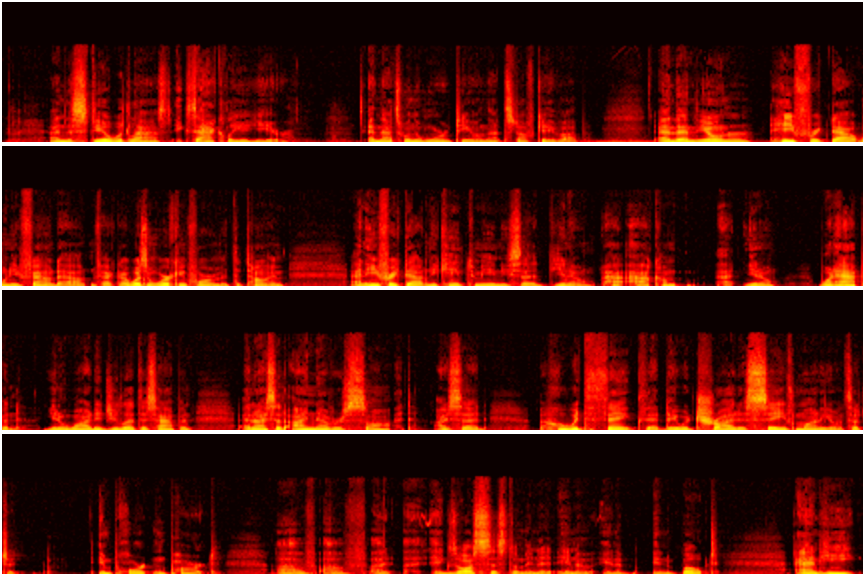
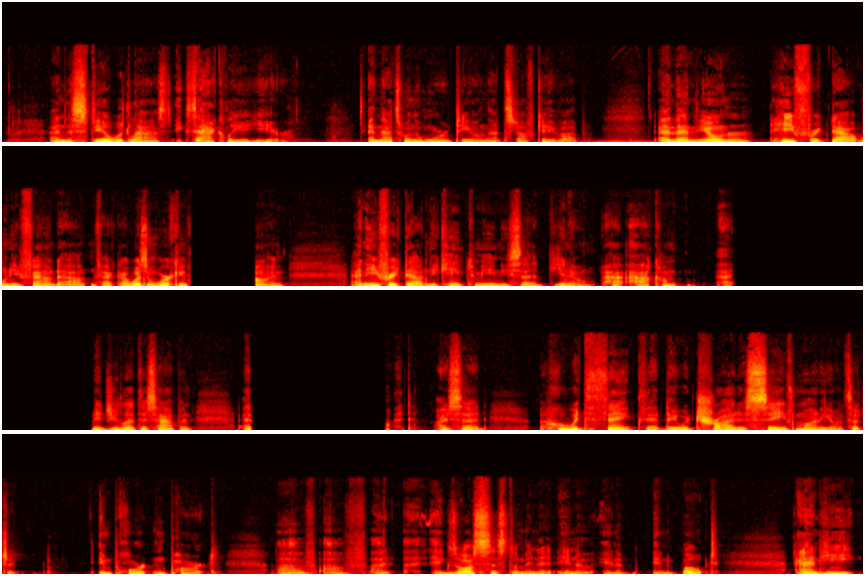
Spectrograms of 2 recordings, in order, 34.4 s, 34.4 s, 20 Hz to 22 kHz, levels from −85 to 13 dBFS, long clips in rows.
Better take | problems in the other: first | audio cutting out; at 10 s for 0.5 s, at 16 s for 2 s and at 20 s for 1.5 s

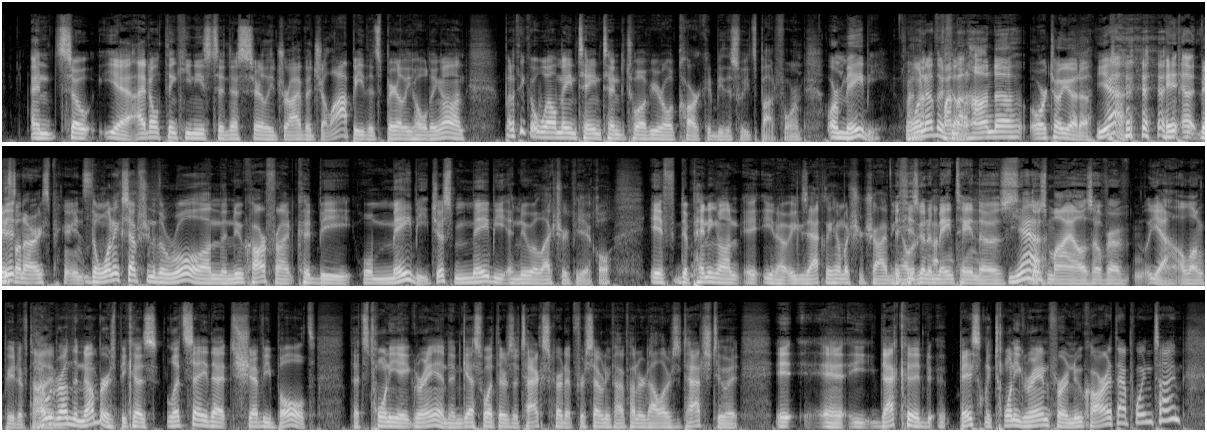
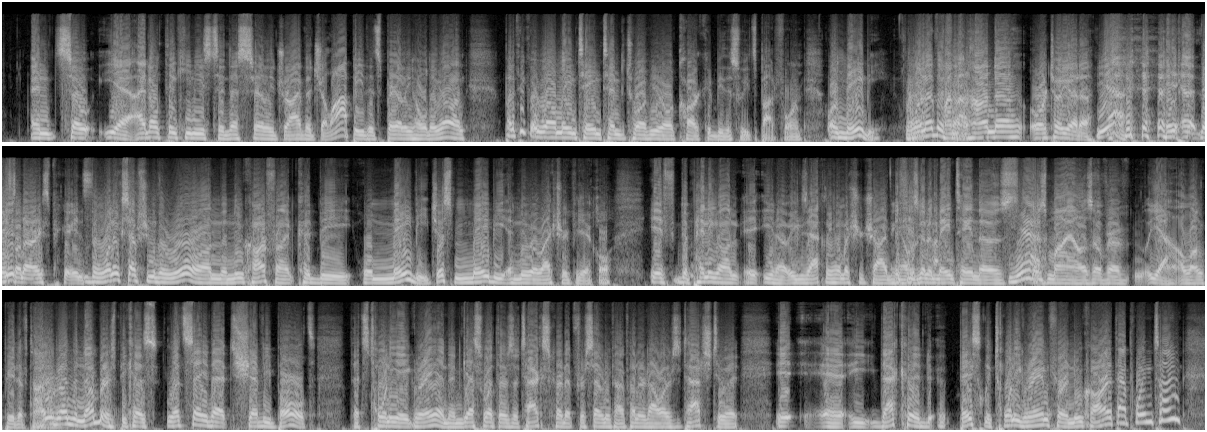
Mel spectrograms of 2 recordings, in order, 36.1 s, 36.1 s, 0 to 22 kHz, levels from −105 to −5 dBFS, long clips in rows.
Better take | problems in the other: first | distortion; heavy; 28% of the sound clipped

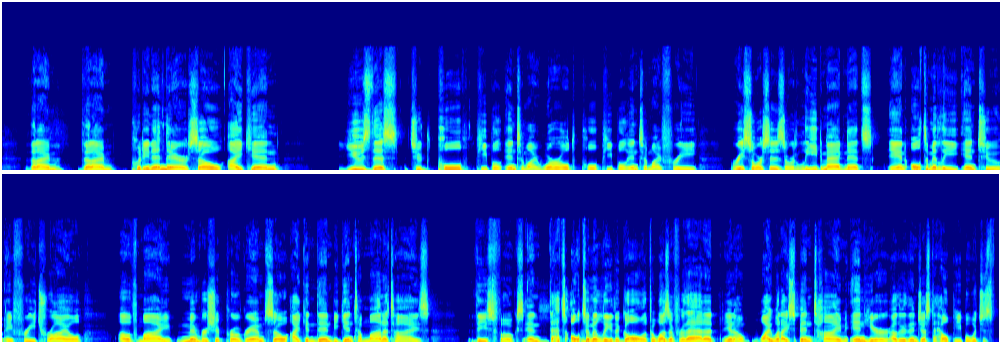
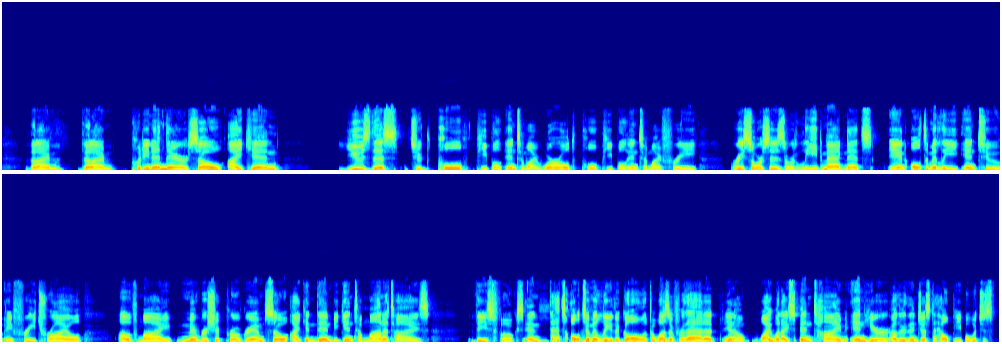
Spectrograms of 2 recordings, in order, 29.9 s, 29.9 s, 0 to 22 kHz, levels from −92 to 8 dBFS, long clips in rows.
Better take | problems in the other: first | garbled, watery; slightly; nothing above 8 kHz

